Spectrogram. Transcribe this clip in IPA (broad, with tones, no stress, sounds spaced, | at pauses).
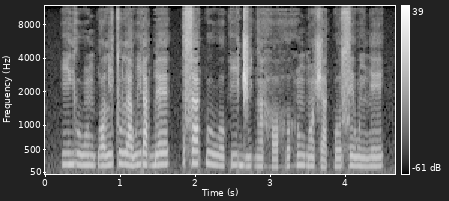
i˦ j u˦˨ w ũ˨˦ ɡ͡b ɔ˧ l i˦ t u˦ l a˧ w i˦ ɾ a˧ ɡ͡b ɛ˦ | s a˦ k͡p u˦˨ w o˧ k i˦ d͡ʒ i˧ ɡ ã˧ h ɔ˨ h o˧ h ũ˦ ɡ͡b ɔ̃˧ ʃ a˨ k͡p o˧ s e˦ w ĩ˧ n e˦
